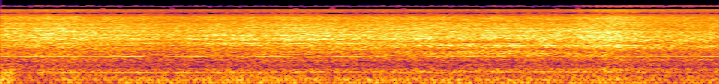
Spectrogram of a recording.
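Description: A steam locomotive hisses loudly as it vents steam.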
